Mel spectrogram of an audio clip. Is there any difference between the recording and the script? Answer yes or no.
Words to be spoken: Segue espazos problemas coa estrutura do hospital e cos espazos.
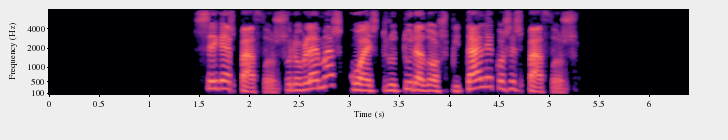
no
